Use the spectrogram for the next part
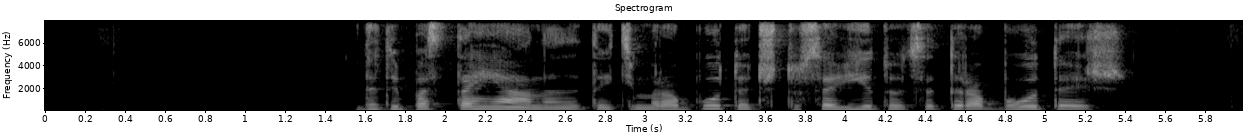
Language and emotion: Russian, angry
